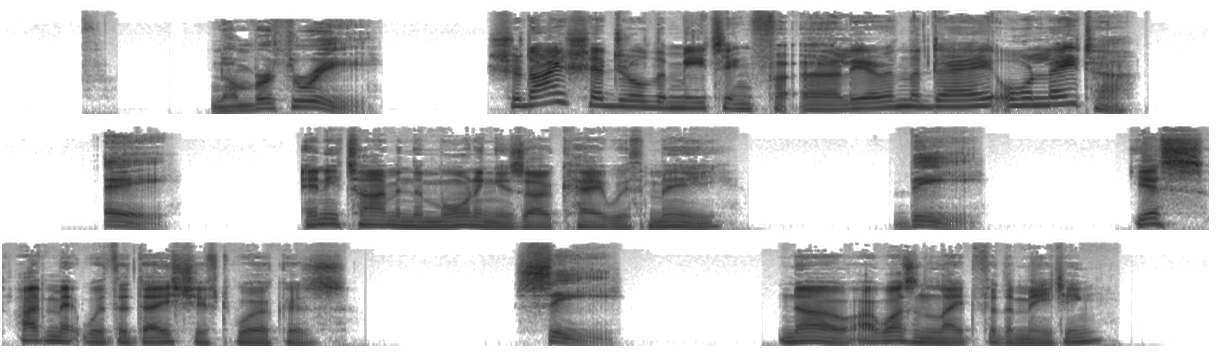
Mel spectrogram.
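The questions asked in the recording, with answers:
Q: Should I schedule the meeting for earlier in the day or later?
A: A: Any time in the morning is okay with me.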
